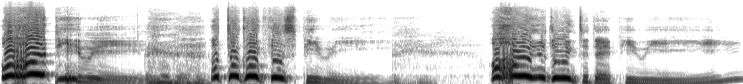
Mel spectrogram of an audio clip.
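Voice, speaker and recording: A man's put-on character voice at a very slow pace. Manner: cheery, greeting.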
